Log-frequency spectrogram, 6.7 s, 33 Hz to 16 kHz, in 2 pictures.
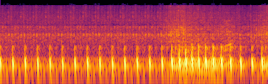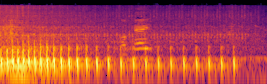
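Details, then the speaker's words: Mercedes E220d W213 convertible OM654 2.0 diesel at idle: sharp even ticking about three per second; persisted after intake manifold replacement; worn rocker arms and scored camshaft knocking, later fixed. "But now we're going to start the engine just so you can hear the noise again. As you can hear, we still got a loud knocking noise."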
